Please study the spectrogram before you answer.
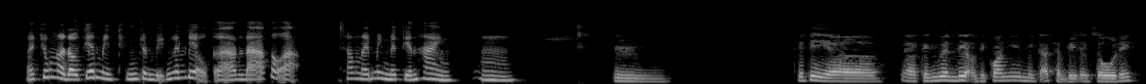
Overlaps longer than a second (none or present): none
